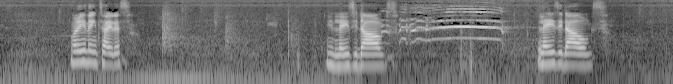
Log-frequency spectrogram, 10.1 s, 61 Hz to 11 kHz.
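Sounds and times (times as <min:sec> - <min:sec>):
rooster crowing: 0:05.7 - 0:07.8.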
